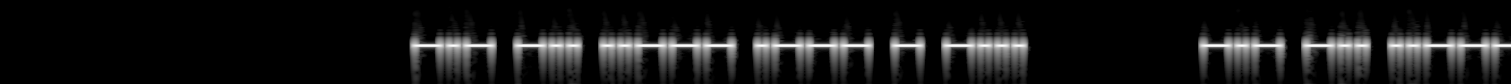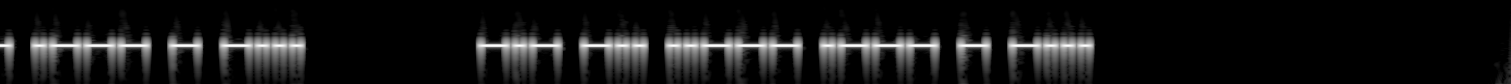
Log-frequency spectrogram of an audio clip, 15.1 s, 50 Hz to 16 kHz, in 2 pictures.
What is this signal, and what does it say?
Morse code, heard as a keyed tone, about 27 wpm, 700 Hz. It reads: KD2JTB KD2JTB KD2JTB
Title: USA Call Signs - 6 Characters - Repeated 3x - 28wpm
